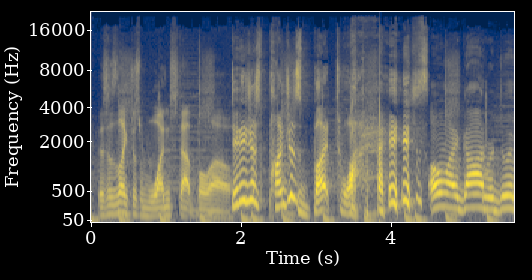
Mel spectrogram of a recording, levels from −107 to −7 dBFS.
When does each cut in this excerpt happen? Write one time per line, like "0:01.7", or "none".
0:01.8
0:04.5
